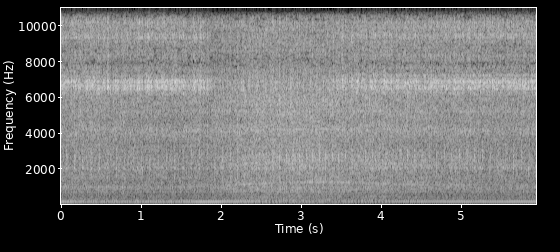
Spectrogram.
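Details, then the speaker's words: 1987 Toyota pickup 22R carbureted four-cylinder after carburetor teardown and ultrasonic clean, previously would not idle: steady, even idle with no surging or stumbling. "I have no idea what happened to my camera it just cut off in the middle of tuning this thing suffice it to say that I was able to get the idle mixture screw three and a half turns out like Toyota recommends I've got my base idle set at 750 RPMs"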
